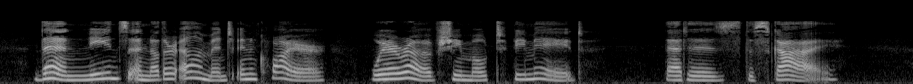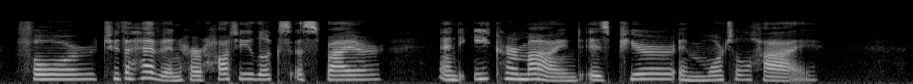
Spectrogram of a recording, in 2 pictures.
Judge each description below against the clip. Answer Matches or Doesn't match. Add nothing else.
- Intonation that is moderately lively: Matches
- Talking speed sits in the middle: Doesn't match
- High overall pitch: Matches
